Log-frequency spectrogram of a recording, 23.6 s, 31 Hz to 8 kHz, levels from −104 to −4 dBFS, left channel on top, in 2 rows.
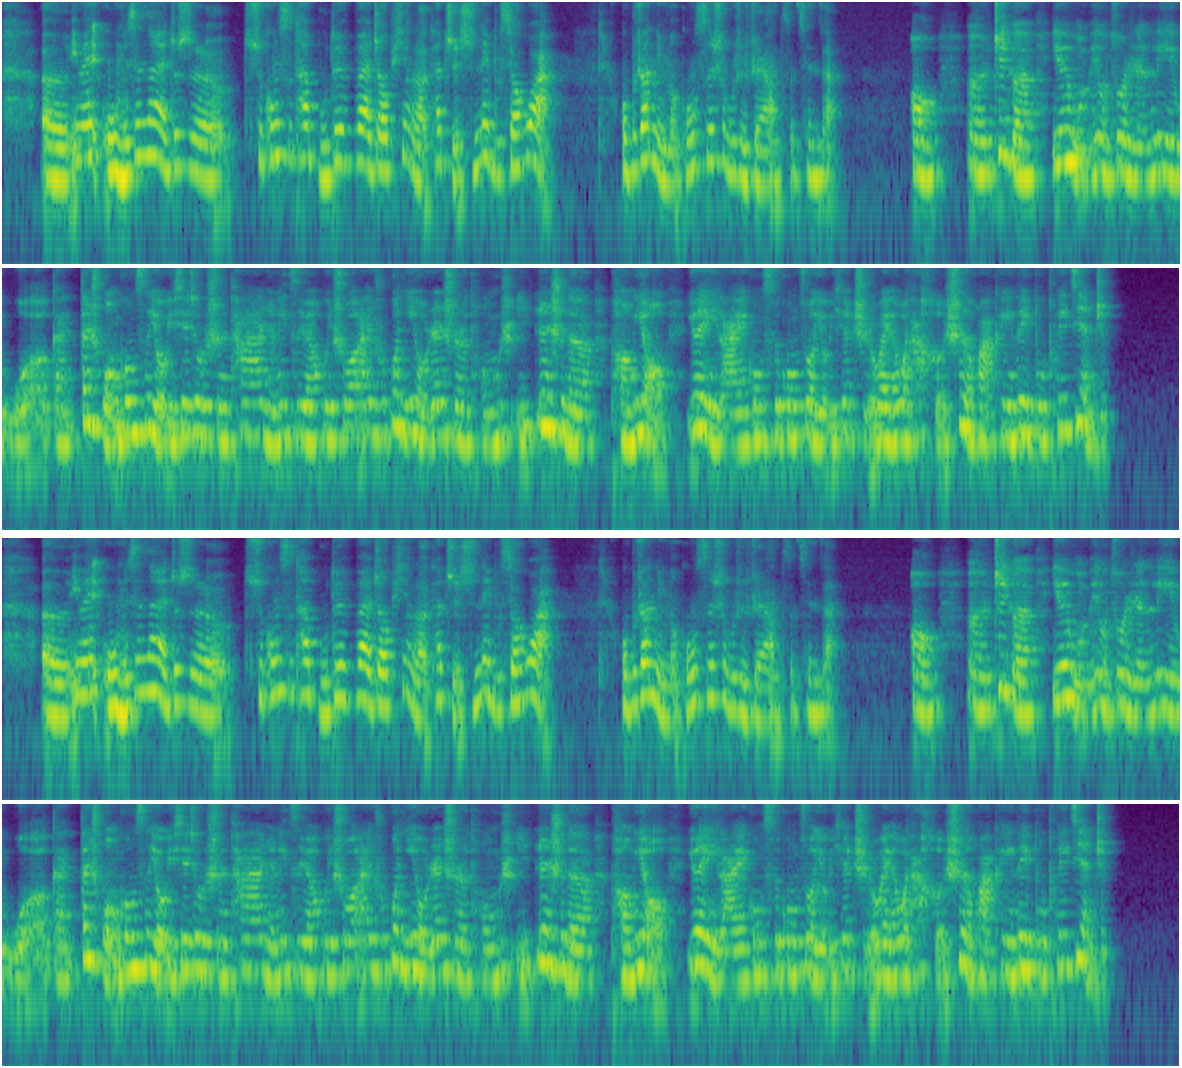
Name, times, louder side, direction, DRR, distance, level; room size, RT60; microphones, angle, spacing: voice 1, 0.0-5.5 6.2-8.3, left 1 dB, 45° left, 0.8 m, -21 dB
voice 2, 9.1-22.8, left 2 dB, 10° left, 1.0 m, -21 dB
6.9 x 2.5 x 2.9 m
head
